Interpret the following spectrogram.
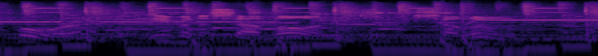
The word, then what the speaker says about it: salon: Salon? I'm just gonna pronounce it in French because this is a French word.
